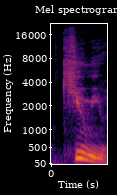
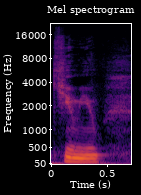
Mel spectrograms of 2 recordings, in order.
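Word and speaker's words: QEMU: the uh the the q mu set i think that's how you pronounce it cumu so i'm going to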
